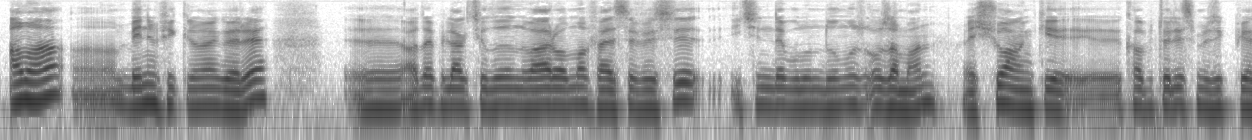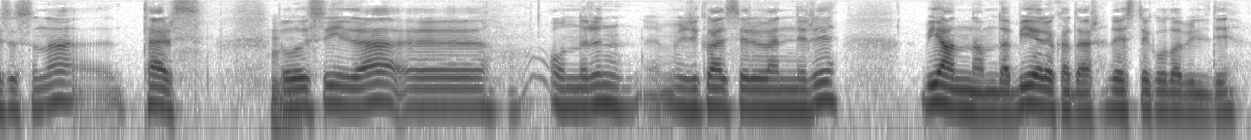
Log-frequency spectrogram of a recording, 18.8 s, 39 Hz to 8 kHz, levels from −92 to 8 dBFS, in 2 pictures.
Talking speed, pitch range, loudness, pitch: 105 wpm, 130-150 Hz, -25 LUFS, 140 Hz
